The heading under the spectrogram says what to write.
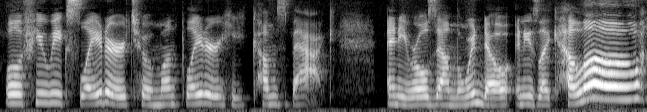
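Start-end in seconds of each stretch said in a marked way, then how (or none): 5.6-6.4 loud, high singout hello; calling out. Retold or imitated. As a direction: call from the car window. Calling from car window.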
